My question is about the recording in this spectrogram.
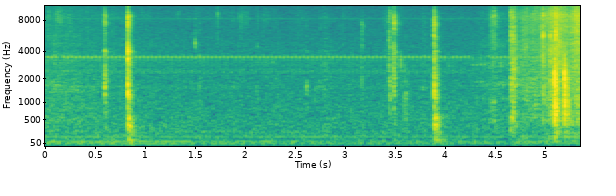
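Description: A few light clicks and taps of metal engine parts being handled, the two-stroke's piston and cylinder barrel, then a rubbing noise near the end.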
